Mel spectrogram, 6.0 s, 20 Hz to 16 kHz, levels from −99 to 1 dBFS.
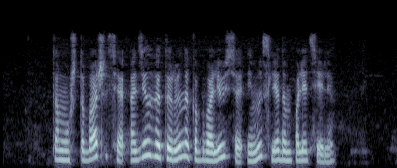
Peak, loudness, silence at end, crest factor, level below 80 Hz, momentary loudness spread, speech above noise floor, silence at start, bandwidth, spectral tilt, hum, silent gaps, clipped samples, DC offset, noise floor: -8 dBFS; -25 LUFS; 0.95 s; 18 dB; -72 dBFS; 9 LU; 49 dB; 0.8 s; 7.6 kHz; -6 dB/octave; none; none; under 0.1%; under 0.1%; -74 dBFS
